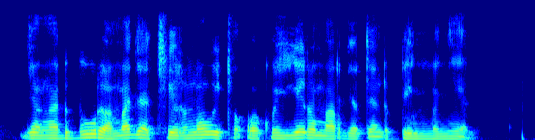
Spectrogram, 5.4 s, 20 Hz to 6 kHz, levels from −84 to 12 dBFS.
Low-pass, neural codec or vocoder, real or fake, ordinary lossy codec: 5.4 kHz; codec, 44.1 kHz, 2.6 kbps, SNAC; fake; none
